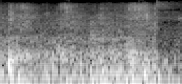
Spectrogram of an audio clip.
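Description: Train rumble and rhythmic wheel clatter roll on steadily as a local train pulls into Virpur railway station on the Rajkot line, close and continuous.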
